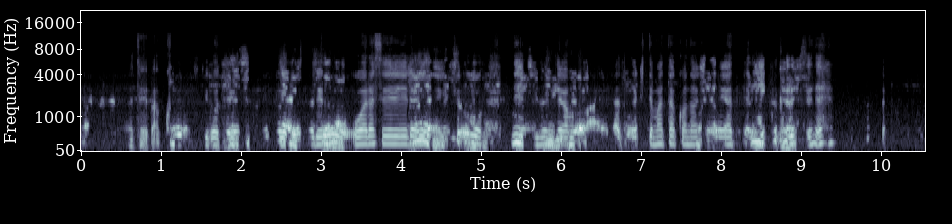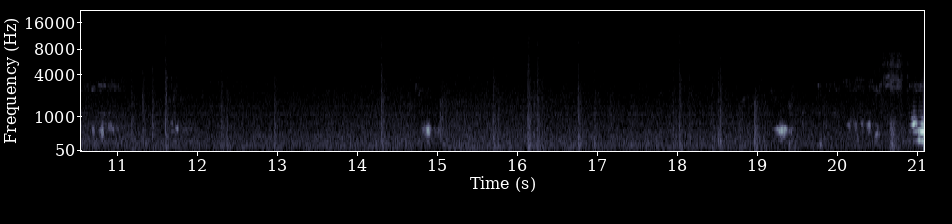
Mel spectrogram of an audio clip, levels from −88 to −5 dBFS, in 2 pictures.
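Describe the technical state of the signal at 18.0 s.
At 18.0 s the speech is intact, with no fault present, only the band limit near 12 kHz that comes with its pass through the WebRTC call path.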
